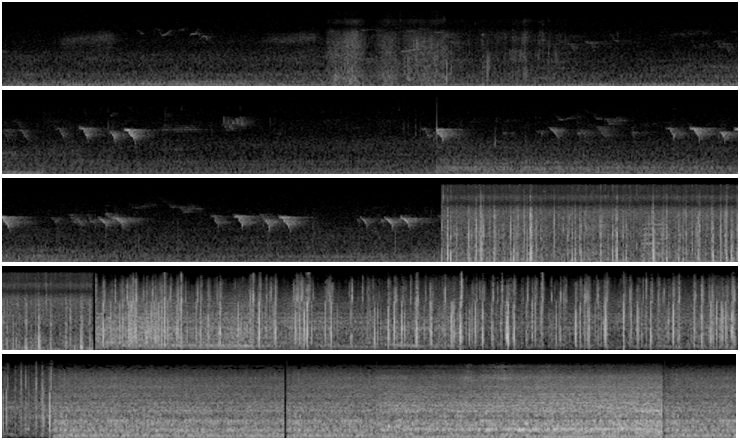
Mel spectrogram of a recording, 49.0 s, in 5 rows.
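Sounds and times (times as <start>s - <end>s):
heavy rain: 25.5s - 49.0s.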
